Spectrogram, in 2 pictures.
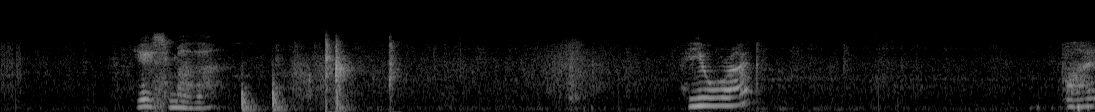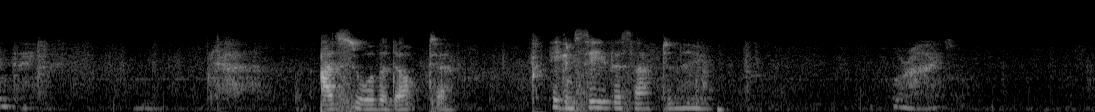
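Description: A woman speaks calmly nearby, in short phrases.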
